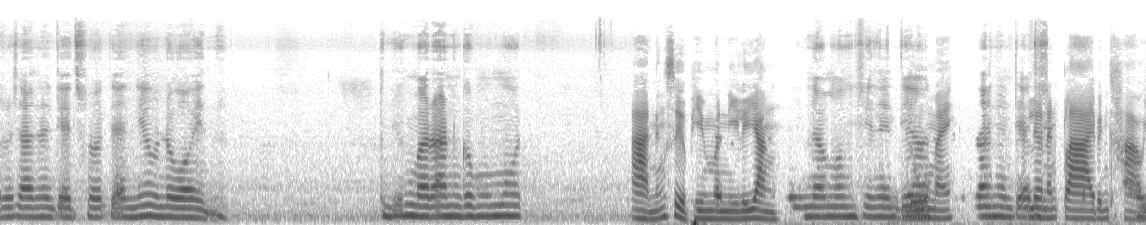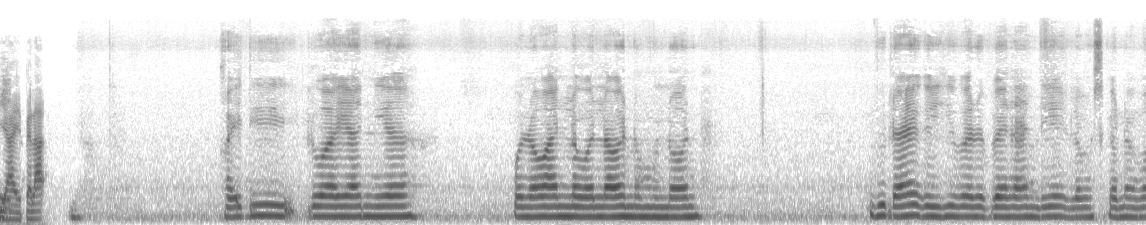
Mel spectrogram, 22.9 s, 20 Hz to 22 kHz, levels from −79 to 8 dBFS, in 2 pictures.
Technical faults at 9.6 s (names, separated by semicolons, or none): speech suppressed in double talk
